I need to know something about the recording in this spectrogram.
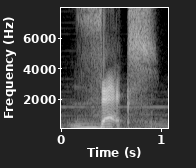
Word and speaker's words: Zex: get that one correct the Eton Zex rhymes with gex uh renowned glimmers the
